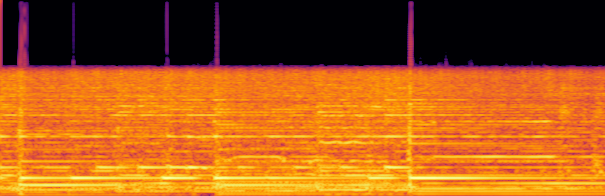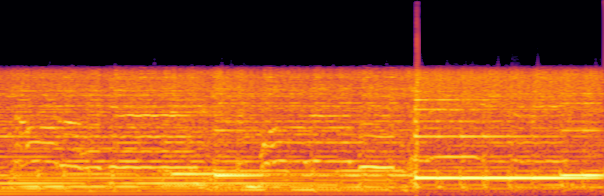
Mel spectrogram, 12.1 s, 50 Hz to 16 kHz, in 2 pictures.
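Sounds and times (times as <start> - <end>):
digital piano chords: 0.0 - 12.0.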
